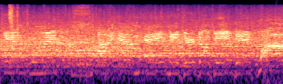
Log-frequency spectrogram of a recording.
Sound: laughs; robot voice

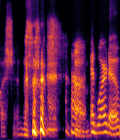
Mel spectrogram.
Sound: laughter

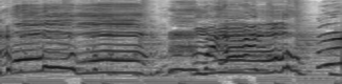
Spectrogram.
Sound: girls squeal

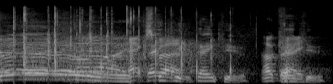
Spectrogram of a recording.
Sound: applauding

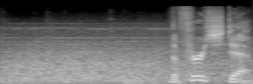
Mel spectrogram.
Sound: plane whooshing

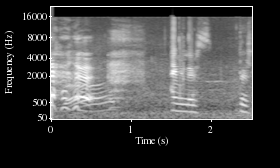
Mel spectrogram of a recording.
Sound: laughs

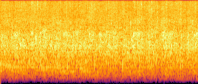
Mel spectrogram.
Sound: graduates cheer and applaud

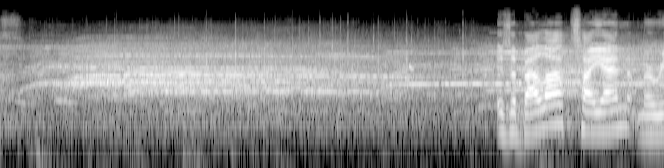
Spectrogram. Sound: applause

